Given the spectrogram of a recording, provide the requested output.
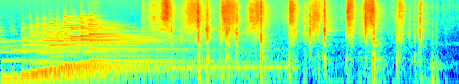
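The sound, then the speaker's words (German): Tarot cards being handled and turned over: a rapid series of crisp, papery flicks and snaps, following a brief rising tonal hum at the start. No one speaks. “Ich drehe dann gleich die nächste Karte um.”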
